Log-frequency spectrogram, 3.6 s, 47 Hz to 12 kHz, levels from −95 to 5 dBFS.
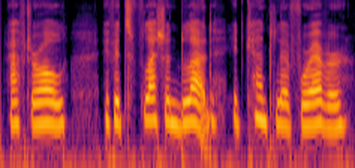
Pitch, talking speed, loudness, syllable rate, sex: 205 Hz, 200 wpm, -17 LUFS, 4.8 syllables/s, female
